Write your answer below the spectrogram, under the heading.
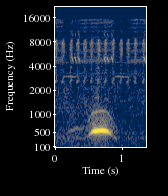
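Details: One soft, hollow coo from a Little cuckoo-dove (tekukur merah, uncal), rising slightly then falling, preceded by a quiet thin lead-in note, while insects tick steadily in the background.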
